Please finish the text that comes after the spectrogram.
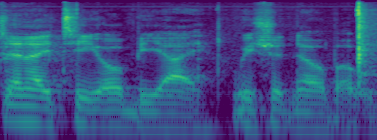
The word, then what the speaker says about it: Nitobi: was behind phone Gap is it n or night to be I have no idea how to pronounce it it's nit Obi we should know but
